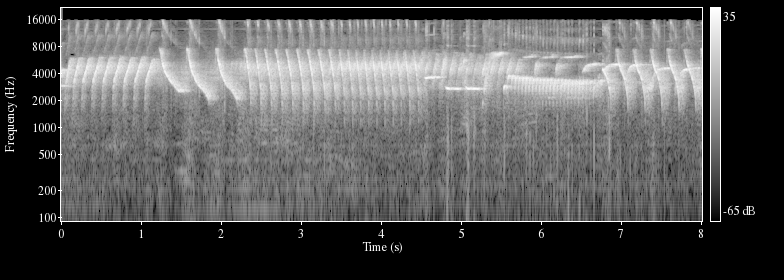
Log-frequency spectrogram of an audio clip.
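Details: A caged canary pours out continuous song, rapid repeated notes sliding downward, rolling trills and a few brief clear whistles, loud and unbroken throughout with no other sounds standing out.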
